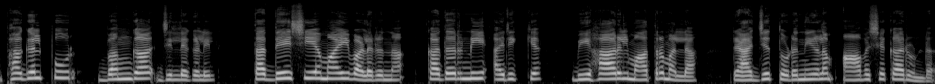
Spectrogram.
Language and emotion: Malayalam, neutral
